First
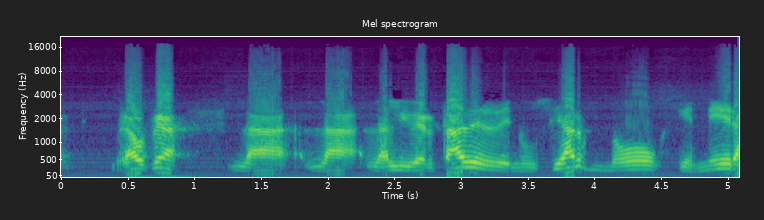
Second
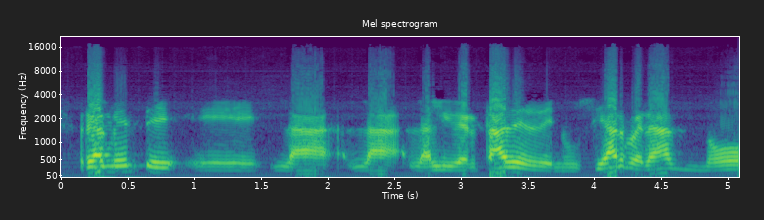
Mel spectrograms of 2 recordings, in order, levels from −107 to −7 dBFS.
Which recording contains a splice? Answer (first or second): first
